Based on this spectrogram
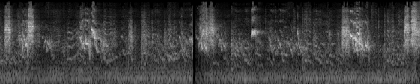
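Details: Pet budgerigar breeding pair chirping indoors: scratchy, high chatter with sharp squeaky notes in clusters, brief pauses between bursts.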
